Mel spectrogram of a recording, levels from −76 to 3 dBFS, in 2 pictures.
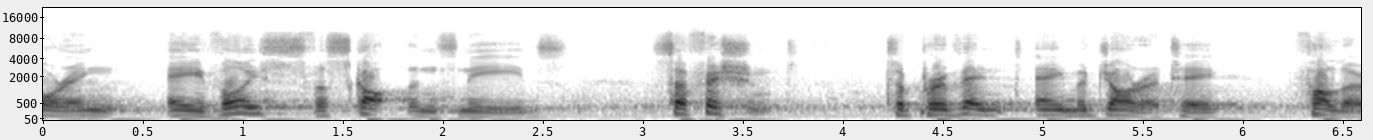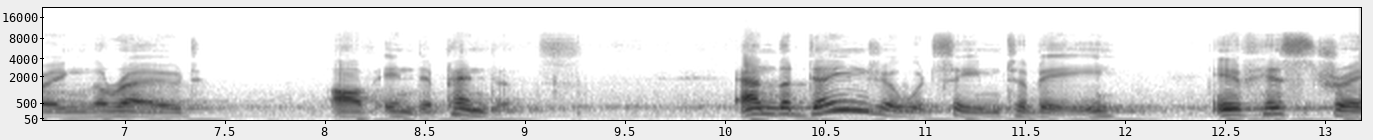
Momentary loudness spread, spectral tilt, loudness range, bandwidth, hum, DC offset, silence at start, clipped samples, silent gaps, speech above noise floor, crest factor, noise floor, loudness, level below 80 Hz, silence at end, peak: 15 LU; -4.5 dB/octave; 3 LU; 11 kHz; none; under 0.1%; 0 s; under 0.1%; none; 28 dB; 20 dB; -53 dBFS; -26 LUFS; -70 dBFS; 0 s; -6 dBFS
